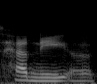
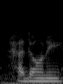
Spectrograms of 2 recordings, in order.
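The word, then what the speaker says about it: Haddoni: I have a real nice Hadney collection. Hadoni, I said it wrong.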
